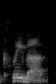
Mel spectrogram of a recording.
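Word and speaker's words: Kleber: kber being out CBA I keep saying cber because that's how it's spelled Maxi kba being out is a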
